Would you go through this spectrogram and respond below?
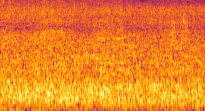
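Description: A river flows near the Cornish coastal path between Porthtowan and Chapel Porth, a steady broadband rush of water that stays even throughout with no voices.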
